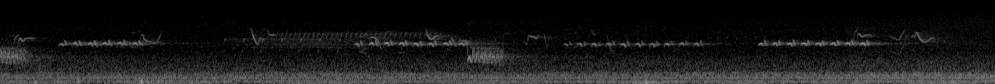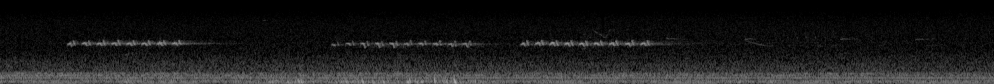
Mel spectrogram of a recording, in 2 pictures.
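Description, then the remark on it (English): A titmouse calls while pumping its tail and another titmouse answers: about seven short, high, rapid trilled phrases spaced a second or two apart, over a steady low hum. No one speaks. “He's getting an answer. He's pumping his tail while he calls.”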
